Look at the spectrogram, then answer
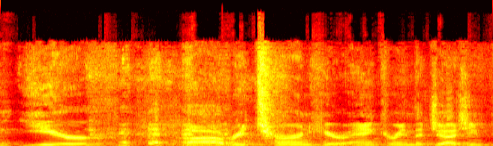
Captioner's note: audience laughs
